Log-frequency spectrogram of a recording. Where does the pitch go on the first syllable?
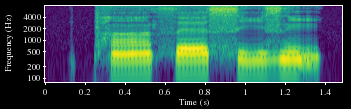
high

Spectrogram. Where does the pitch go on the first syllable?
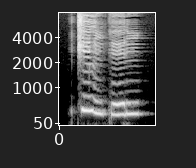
high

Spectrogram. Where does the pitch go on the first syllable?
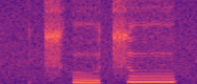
low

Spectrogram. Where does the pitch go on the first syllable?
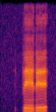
low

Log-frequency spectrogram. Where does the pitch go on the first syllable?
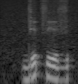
rising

